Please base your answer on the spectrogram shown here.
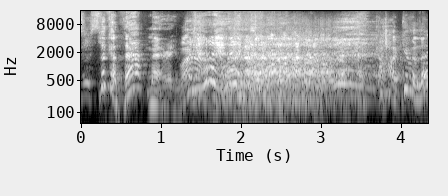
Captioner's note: audience laughs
